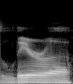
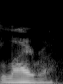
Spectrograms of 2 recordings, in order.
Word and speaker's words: Lyra Valkyria: like okay uh Drew why do you always pronounce Lyra valkyria as lra when it's Lyra and Justin why do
